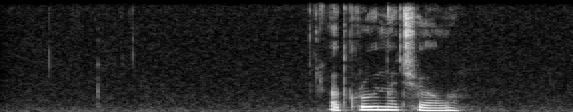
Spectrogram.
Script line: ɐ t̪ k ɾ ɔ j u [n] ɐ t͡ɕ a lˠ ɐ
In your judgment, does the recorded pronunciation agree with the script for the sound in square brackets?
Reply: yes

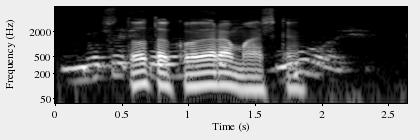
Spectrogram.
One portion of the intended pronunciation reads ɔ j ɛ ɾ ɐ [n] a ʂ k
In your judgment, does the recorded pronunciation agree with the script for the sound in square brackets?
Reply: no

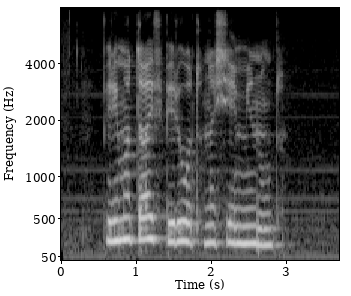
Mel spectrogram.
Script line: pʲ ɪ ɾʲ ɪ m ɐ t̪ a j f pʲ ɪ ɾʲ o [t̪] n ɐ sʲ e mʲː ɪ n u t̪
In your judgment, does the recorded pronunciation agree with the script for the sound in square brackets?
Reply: yes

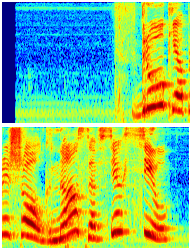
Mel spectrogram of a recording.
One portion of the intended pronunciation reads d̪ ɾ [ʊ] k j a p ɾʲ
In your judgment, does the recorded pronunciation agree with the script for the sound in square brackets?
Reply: no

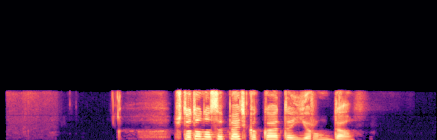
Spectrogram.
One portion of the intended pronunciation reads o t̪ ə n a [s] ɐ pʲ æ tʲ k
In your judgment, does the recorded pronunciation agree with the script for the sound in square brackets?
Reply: yes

